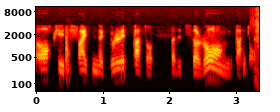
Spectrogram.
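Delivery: put-on Scottish accent. Retelling what a player's dad said when asked about his son, in a scottish accent. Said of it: "in the Scottish accent".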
